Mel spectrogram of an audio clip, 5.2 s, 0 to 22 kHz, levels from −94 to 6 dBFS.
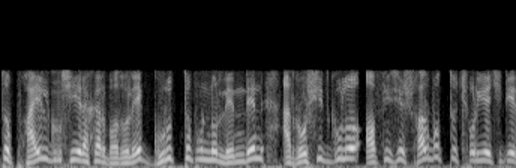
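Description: From 0.56 to 0.62 s, packet loss with last packet repeated: about 60 ms of the stream went missing, which fits three lost 20 ms packets, and the receiver filled the gap by replaying the last packet it had received until fresh audio arrived just before "রাখার বদলে গুরুত্বপূর্ণ লেনদেন". The repeated 20 ms block gives a brief robotic stutter buzzing near 50 Hz, heard through the band-limited G.711 telephone path.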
